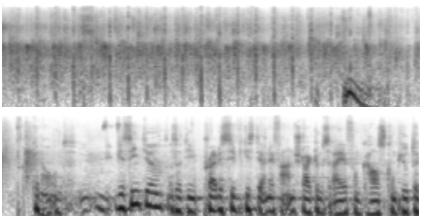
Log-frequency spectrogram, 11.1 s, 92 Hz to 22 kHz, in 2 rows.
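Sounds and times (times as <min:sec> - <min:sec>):
audience applause: 0:00.0 - 0:06.2
speech: 0:07.1 - 0:11.1.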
